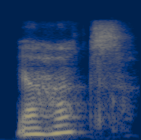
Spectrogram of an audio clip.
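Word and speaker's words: Yachats: Yahats on the Oregon coast. Did I say it right, Yvonne? Yahats?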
